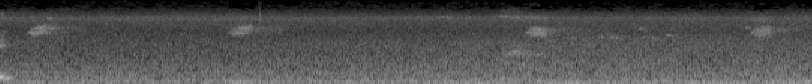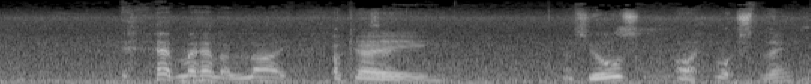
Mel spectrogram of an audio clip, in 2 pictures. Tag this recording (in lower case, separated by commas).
speech, outside, rural or natural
